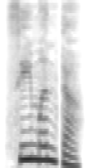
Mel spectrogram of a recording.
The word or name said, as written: ಸಮಂತು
